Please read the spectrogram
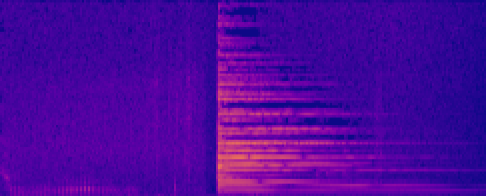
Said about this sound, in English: we're sitting on a buoy that has a bell on it. And Greg just rang that bell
